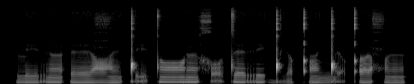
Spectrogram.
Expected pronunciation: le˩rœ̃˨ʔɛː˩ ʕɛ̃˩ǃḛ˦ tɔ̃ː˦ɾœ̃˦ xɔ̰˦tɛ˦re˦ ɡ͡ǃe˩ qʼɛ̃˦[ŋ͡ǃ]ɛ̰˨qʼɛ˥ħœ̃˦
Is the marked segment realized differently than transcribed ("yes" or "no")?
no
